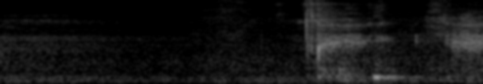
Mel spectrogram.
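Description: A woman's short, sudden breath noise, like a stifled sneeze or sharp intake, about a second and a half in after a faint lull.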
